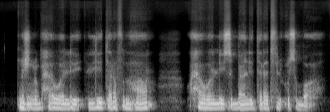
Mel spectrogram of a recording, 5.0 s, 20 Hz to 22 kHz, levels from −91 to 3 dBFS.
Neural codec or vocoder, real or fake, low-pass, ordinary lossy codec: autoencoder, 48 kHz, 32 numbers a frame, DAC-VAE, trained on Japanese speech; fake; none; none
